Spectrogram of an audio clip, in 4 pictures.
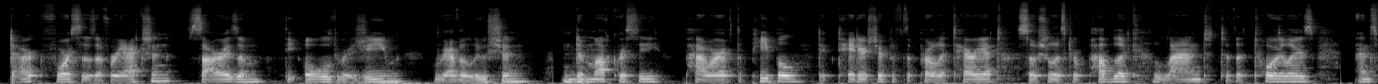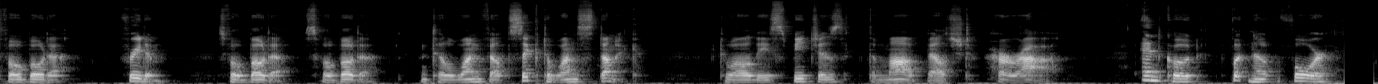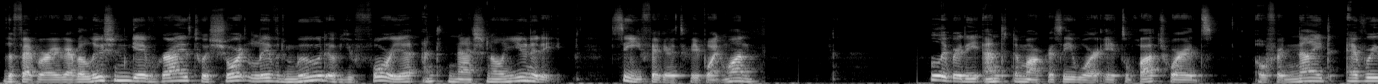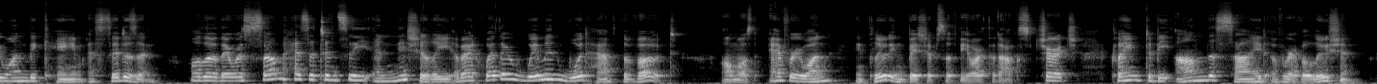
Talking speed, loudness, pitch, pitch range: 115 wpm, -20 LUFS, 135 Hz, 120-185 Hz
